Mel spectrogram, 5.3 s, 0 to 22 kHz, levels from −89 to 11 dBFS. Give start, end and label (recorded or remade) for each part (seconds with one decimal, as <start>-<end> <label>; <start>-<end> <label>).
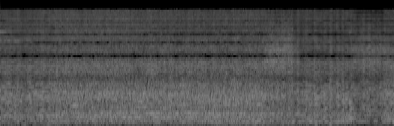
0.0-0.7 remade; 0.7-3.9 recorded; 3.9-5.3 remade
